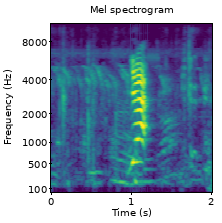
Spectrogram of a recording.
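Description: Young children's voices chattering and calling, with a short, high-pitched shout about a second in.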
